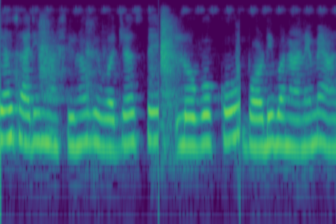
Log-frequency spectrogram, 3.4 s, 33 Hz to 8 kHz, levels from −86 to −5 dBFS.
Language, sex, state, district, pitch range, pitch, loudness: Hindi, female, Uttar Pradesh, Etah, 225-245 Hz, 235 Hz, -31 LUFS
